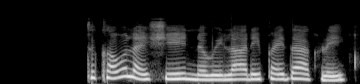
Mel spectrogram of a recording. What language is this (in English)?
Pashto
